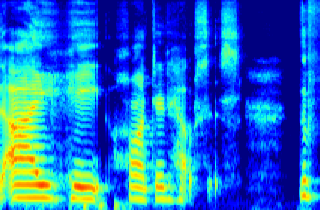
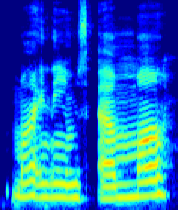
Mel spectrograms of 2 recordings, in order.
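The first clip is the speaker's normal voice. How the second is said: subdued customer; 9 dB quieter than usual. Acted. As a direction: answer quietly and a bit down. Tired customer answers cashier.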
